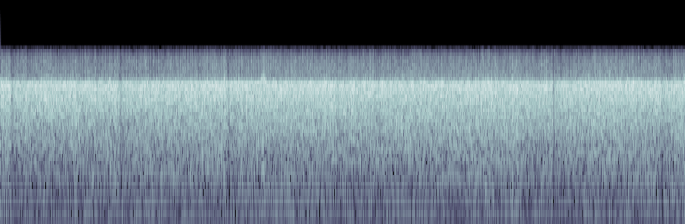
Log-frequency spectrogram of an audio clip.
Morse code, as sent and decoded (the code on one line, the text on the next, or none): none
